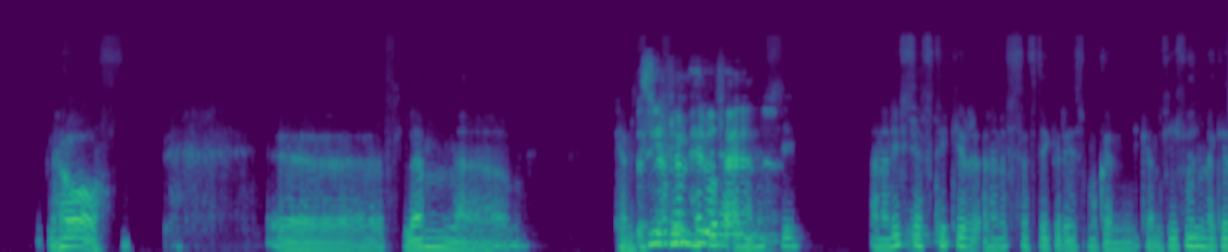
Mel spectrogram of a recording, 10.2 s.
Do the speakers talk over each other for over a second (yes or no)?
yes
